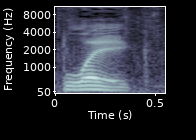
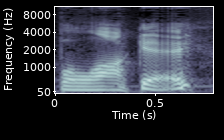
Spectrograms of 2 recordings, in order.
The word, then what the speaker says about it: Blake: Oh, it's actually pronounced Blake. Shut the fuck up, Balake.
